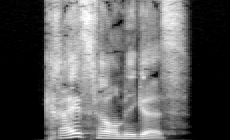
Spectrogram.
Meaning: strong/mixed nominative/accusative neuter singular of kreisförmig
- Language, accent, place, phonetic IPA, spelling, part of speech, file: German, Germany, Berlin, [ˈkʁaɪ̯sˌfœʁmɪɡəs], kreisförmiges, adjective, De-kreisförmiges.ogg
